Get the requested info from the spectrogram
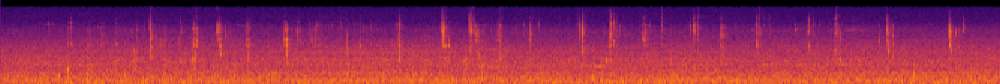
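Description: Close-miked chewing of a fried quail egg: irregular wet clicks and lip smacks over a steady low background hum.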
